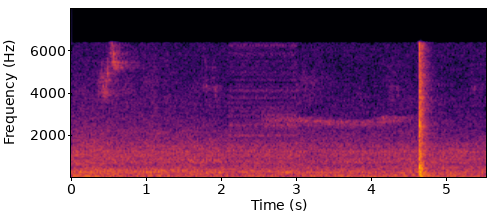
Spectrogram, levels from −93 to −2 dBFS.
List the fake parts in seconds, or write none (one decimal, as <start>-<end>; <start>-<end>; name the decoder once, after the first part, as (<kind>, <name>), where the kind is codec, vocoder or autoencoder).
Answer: 2.1-3.0 (autoencoder, DAC-VAE)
